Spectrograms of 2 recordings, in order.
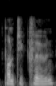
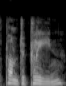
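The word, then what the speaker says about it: Pontyclun: tidy says Nigel from Pon Clon that's Ponto clean oh Ponto I get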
